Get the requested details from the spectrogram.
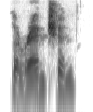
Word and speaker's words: Laurentian: The pronunciation is Laurentian.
